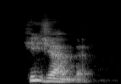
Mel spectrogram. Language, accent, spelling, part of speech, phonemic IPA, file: French, Canada, hijab, noun, /i.ʒab/, LL-Q150 (fra)-hijab.wav
- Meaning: alternative spelling of hidjab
